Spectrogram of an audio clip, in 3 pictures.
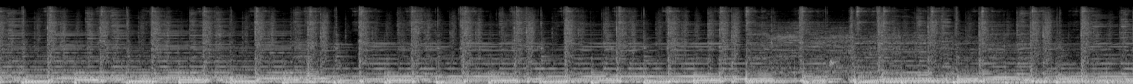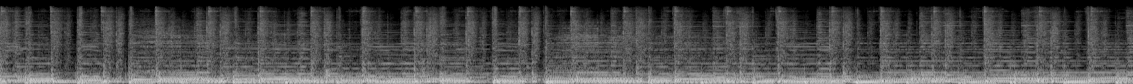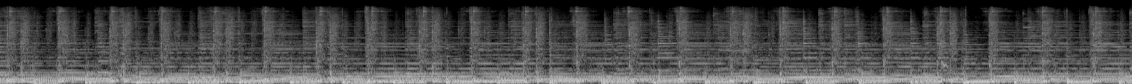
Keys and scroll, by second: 3.7 ctrl+[, 11.4 ctrl+shift+[, 11.6 ctrl+], 15.0 ctrl+[, 16.4 ctrl+], 19.1 ctrl+shift+[, 19.3 ctrl+], 21.8 ctrl+[, 22.7 ctrl+], 23.2 ctrl+[, 23.8 ctrl+], 25.2 ctrl+shift+[, 25.4 ctrl+], 26.0 ctrl+[, 31.2 Delete.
